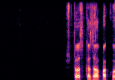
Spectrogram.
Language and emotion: Russian, neutral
